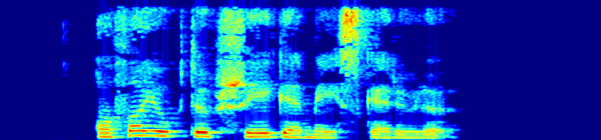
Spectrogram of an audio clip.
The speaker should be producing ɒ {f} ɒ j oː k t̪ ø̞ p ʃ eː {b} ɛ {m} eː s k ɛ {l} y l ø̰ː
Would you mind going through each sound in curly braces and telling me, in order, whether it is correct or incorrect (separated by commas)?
correct, incorrect, correct, incorrect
